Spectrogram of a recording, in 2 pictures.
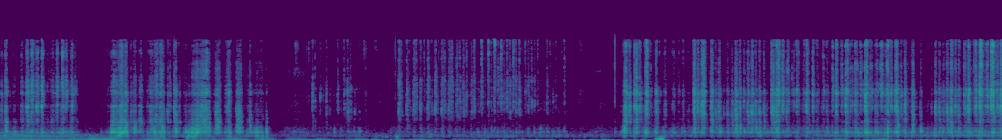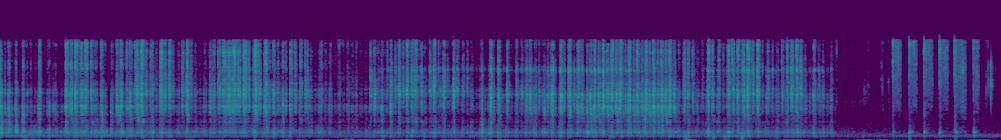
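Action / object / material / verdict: scrape / coated scratch art paper card scraped with a wooden stylus / coated paper / none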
